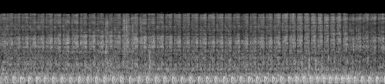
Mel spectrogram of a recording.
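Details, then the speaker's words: 1990 Kawasaki Bayou 220 ATV, cold start after carburetor replacement and recoil starter rebuild, compression good: even single-cylinder putter about four beats a second, clean with no misses; healthy idle, charging the battery, slight smoke. "now it's kind of a matter of actually sounds good oh it's even charging the battery"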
